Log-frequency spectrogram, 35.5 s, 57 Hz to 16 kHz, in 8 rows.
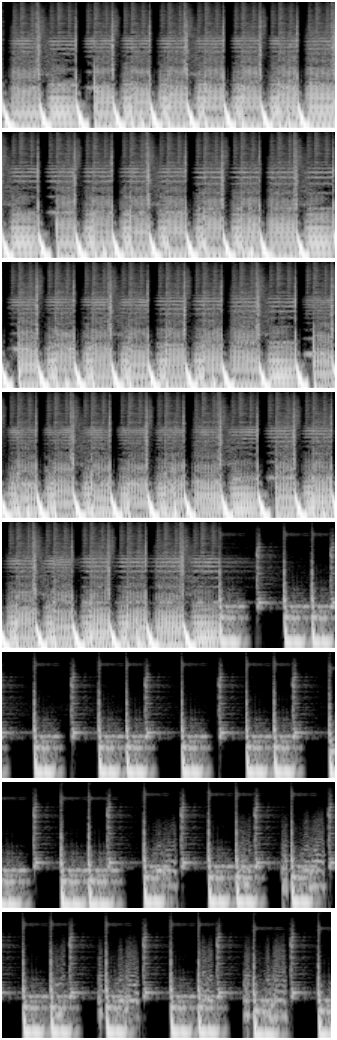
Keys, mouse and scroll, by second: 0.9 ctrl+click, 4.0 ctrl+click, 4.3 ctrl+shift+i, 6.1 click, 8.8 click, 11.0-12.9 typing, 13.9-14.6 typing, 15.2 click, 15.8-17.5 typing, 23.1 scroll up 1, 23.9-25.6 drag, 25.6 scroll down 1, 26.2-30.3 drag, 30.3 ctrl+d, 31.9-33.5 typing.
